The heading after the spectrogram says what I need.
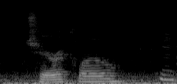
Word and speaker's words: Chariklo: So the Centaur Chariklo, perhaps pronounced that way.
